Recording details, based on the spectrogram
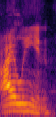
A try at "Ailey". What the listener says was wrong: No, Ailey. Don't add letters to things like that.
